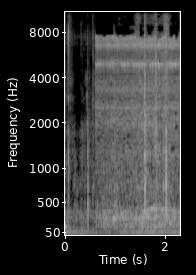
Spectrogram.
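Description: Quiet room tone. About half a second in, a faint, steady high-pitched whine made of several thin tones comes in and holds.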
